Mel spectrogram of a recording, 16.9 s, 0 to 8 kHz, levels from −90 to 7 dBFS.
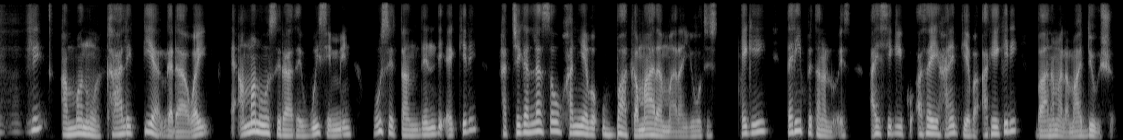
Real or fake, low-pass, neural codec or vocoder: fake; 7.2 kHz; codec, 16 kHz, about 1 kbps, DyCAST, with the encoder's durations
